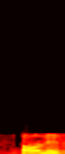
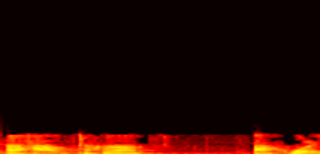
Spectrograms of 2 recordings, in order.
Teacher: 他们首字母▁H▁没有发音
